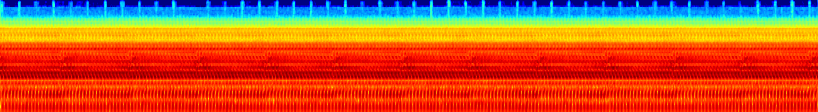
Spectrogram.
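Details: Sample MRI scanner noise for patient preparation: loud, steady electronic droning with a rhythmic pulsing pattern as a sequence runs.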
